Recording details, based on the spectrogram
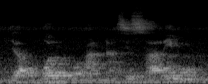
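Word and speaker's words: جمع المؤنث السالم: Dulu saya pernah dengar ada yang nanya ini, bacanya jamul mu'annasis salimu atau jamul mu'annasis salimi.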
